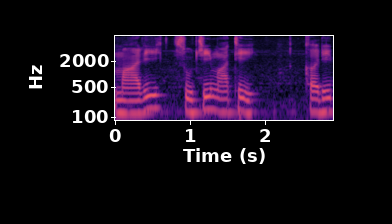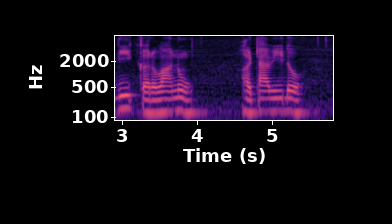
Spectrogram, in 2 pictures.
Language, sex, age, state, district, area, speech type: Gujarati, male, 18-30, Gujarat, Ahmedabad, urban, read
